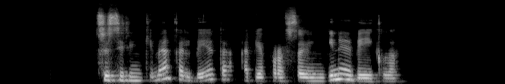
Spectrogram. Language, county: Lithuanian, Vilnius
